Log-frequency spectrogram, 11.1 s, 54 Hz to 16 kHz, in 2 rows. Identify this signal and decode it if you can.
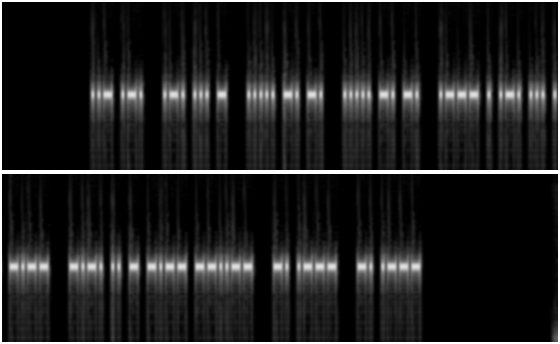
Morse code, heard as a keyed tone, about 40 wpm, 700 Hz. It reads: UR RST 5NN 5NN JERSEY CITY, NJ NJ
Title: Practice QSO - Exchange 1 - Beginning - 40wpm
